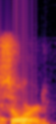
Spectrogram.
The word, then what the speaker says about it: sword: call it that's because you always pronounce it with the w and that's wrong how do you say it sword sword well excuse me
